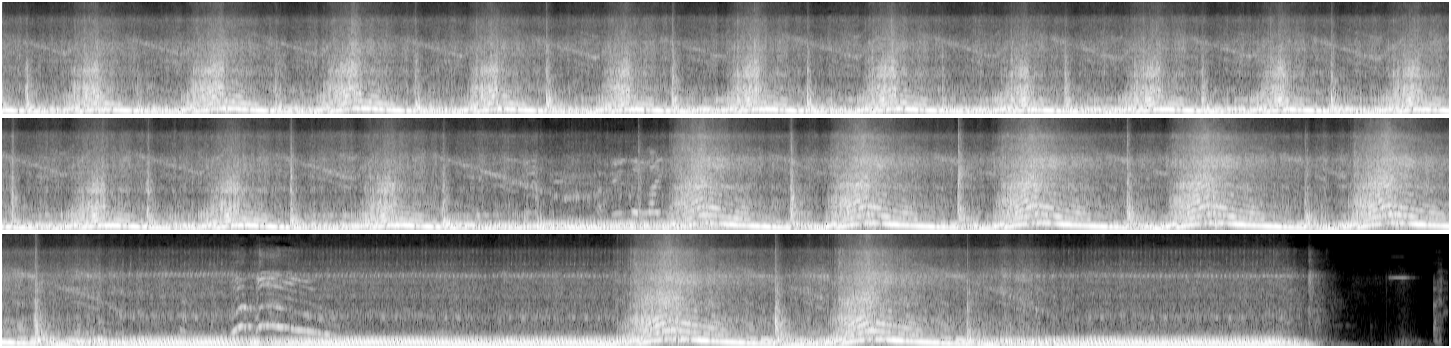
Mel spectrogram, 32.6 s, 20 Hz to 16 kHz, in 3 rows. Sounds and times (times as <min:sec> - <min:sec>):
Accelerating, revving, vroom: 0:00.0 - 0:14.4, 0:15.8 - 0:22.5, 0:26.3 - 0:29.6
Vehicle: 0:00.0 - 0:31.7.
